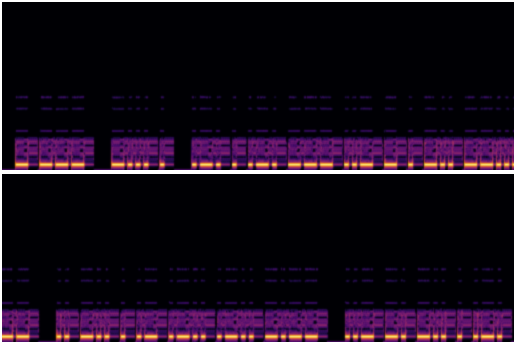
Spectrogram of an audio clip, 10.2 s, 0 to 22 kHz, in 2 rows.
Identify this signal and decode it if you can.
Morse code, heard as a keyed tone, about 30 wpm, 750 Hz. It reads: TO BE REROUTED, IDEALLY UNDER
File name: cwa / W1AW-Level3 / 30WPM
